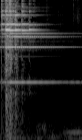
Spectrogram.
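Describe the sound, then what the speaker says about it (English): A single strike of a small unicorn bell during a ritual in a carport, ringing out close and bright, then a long clear tone slowly fading to near silence. "this is a unicorn bell, and I'm using it to bring in only good energies"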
